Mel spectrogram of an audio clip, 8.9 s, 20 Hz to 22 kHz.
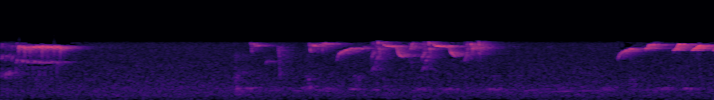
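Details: Timbrado canary in Greece, 2009, giving bursts of song: a high whistled note, a pause, then a run of varied chirps and slurred whistles, another pause and a closing high whistled phrase.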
